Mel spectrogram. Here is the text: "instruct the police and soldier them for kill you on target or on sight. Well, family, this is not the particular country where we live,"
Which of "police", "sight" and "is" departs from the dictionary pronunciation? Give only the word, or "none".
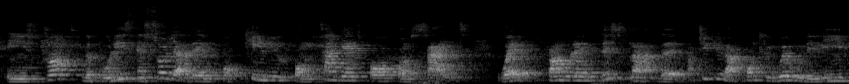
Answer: is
